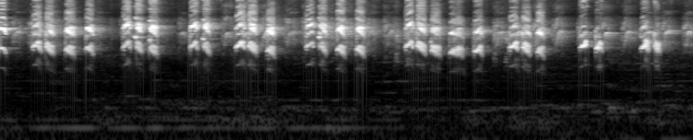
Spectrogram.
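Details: Sooty-headed bulbul chick begging for food: harsh, raspy squawks in rapid clusters of two to four, repeated almost without pause across the whole stretch, over a faint low steady hum.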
